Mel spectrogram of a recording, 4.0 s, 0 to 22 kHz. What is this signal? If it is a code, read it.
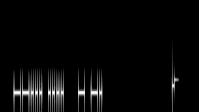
Morse code, heard as a keyed tone, about 28 wpm, 700 Hz. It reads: 7H TN
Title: Winter Field Day Exchanges Encore 28wpm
